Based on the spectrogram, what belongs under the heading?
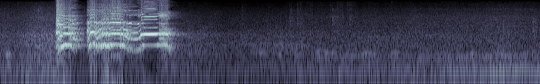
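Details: Bantam rooster, a cross of a Japanese bantam hen and a Cuban bantam cock, crowing vigorously: one loud, harsh crow of about a second in three joined segments, followed by a quiet background with faint rustling.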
